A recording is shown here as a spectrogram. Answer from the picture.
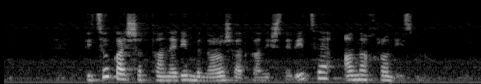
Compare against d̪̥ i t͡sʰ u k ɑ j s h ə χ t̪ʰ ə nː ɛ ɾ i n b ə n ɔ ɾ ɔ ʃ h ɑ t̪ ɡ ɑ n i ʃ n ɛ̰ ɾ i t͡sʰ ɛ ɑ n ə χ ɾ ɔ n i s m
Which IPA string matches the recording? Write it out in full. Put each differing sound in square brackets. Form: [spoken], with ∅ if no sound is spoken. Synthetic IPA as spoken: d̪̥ i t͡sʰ u k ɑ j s [ʃ] ə χ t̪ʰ [ɑ] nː ɛ ɾ i n b ə n ɔ ɾ ɔ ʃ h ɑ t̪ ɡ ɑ n i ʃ n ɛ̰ ɾ i t͡sʰ ɛ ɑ n [ɑ] χ ɾ ɔ n i [z] m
